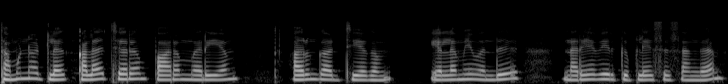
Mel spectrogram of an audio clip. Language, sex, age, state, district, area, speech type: Tamil, female, 18-30, Tamil Nadu, Viluppuram, urban, spontaneous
